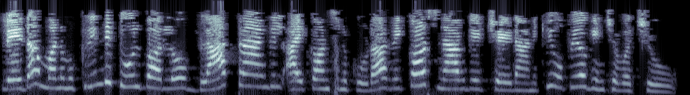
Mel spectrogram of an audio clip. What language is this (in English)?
Telugu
